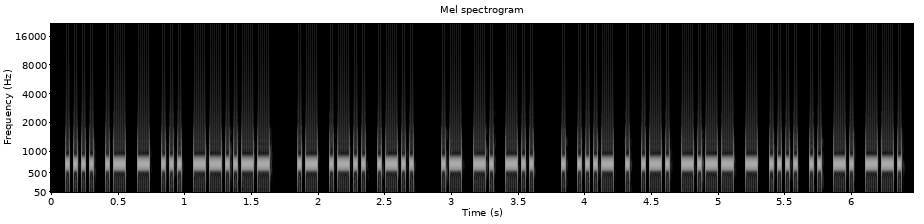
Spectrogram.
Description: Morse code, heard as a keyed tone, about 40 wpm, 700 Hz. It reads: HATS, ALL AND EVERYTHING
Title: A Sound Of Thunder 40wpm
